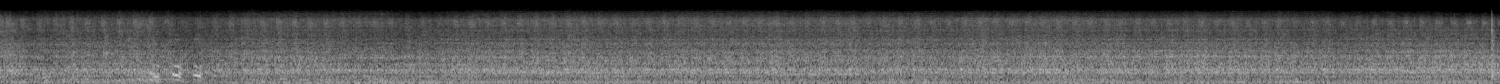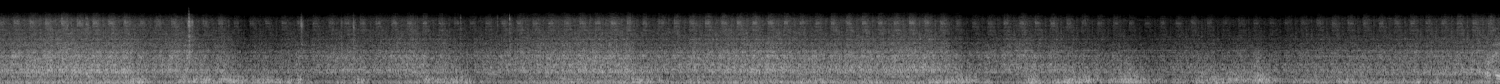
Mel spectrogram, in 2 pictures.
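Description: Rolls-Royce Silver Ghost's six-cylinder engine catching on the hand crank just as the sound comes up, then idling steadily.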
